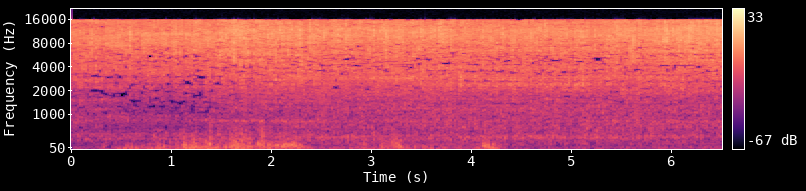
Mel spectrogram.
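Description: Tap water gushing from an outdoor faucet into a plastic bucket of brinjals, a steady splashing pour. A few low thumps come about a second in and again near four seconds.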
